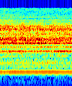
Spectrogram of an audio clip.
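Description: A model Berkshire steam locomotive's horn played through NCE DCC sound gives one steady, sustained whistle tone, loud and alone with a faint hiss behind it.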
